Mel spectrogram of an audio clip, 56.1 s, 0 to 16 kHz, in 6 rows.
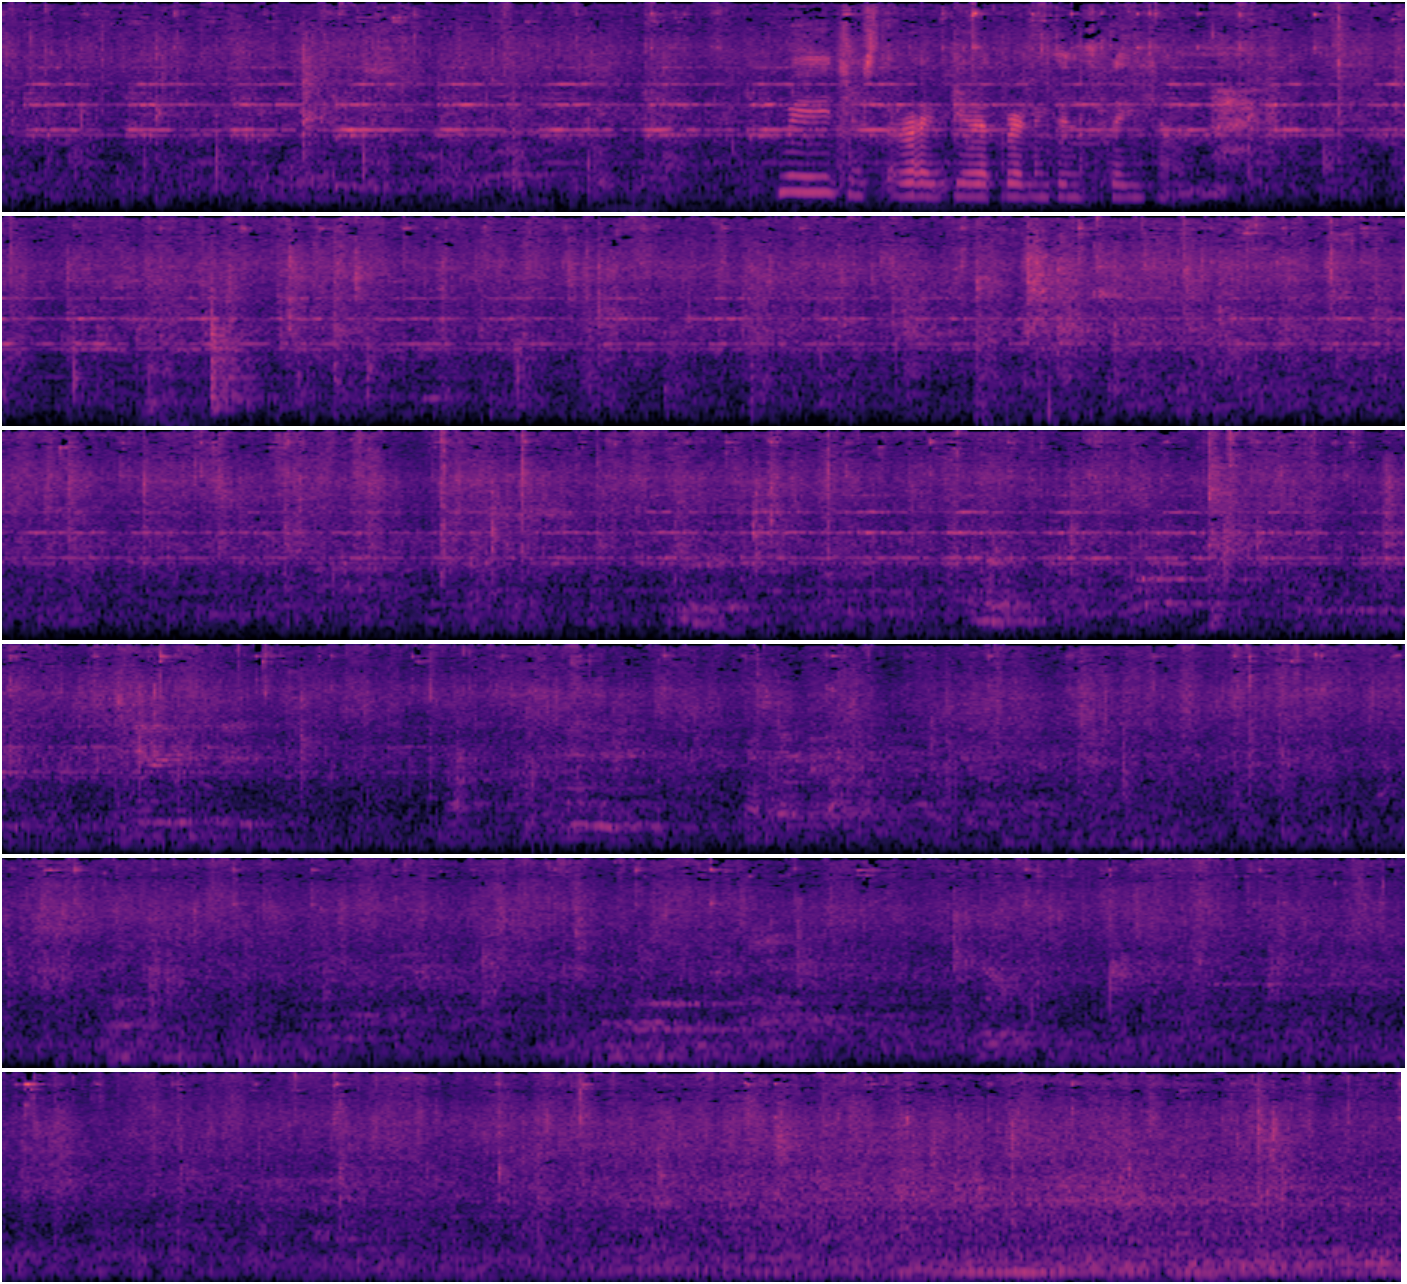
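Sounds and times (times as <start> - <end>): voices talking: 0.0 - 35.9
crowd footsteps on concrete: 0.0 - 56.0.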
